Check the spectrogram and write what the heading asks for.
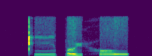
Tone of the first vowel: rising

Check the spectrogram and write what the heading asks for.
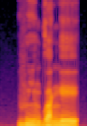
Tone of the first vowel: low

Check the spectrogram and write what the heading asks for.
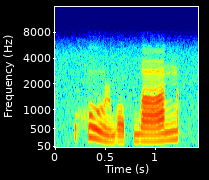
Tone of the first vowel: falling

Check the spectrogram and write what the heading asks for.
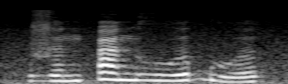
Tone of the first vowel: rising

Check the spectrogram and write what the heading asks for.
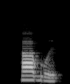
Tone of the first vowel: high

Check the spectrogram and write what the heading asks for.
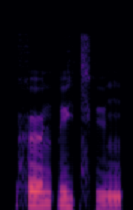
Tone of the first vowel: low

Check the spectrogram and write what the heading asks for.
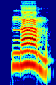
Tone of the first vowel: falling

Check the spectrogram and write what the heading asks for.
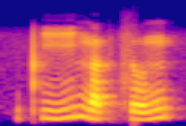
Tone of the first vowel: rising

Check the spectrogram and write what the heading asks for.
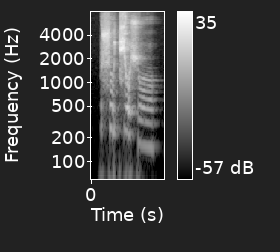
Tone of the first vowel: falling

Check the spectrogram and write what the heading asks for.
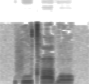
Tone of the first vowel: high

